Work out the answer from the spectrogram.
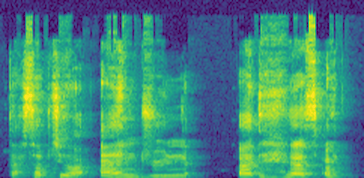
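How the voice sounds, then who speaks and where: A woman's voice: mid-range voice, moderate pace, close to an everyday voice. A woman voicing a cool, cutting young schoolgirl in a dramatic storybook reading. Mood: cool, huffy.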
